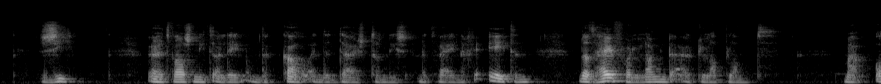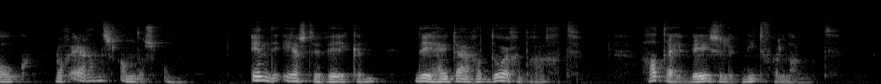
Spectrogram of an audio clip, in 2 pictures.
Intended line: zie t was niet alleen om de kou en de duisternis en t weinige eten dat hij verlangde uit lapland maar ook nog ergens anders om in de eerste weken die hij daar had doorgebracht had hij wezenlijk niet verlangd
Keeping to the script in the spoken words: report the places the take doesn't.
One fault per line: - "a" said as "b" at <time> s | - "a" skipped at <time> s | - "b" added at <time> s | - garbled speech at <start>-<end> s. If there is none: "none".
none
